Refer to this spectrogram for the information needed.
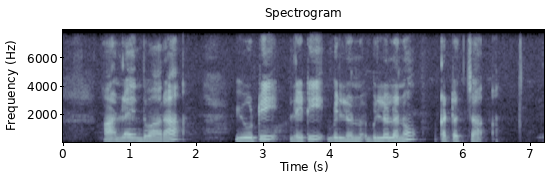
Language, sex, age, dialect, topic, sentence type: Telugu, female, 51-55, Southern, banking, question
